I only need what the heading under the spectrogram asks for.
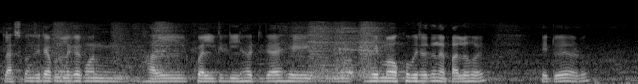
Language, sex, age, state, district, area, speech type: Assamese, male, 18-30, Assam, Nalbari, rural, spontaneous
